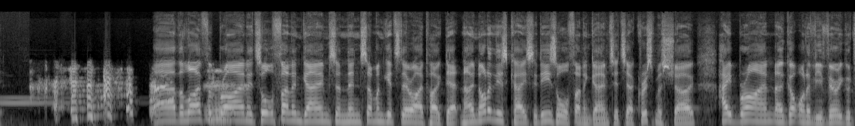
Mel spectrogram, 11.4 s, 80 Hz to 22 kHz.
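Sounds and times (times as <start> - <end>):
telephone-style doorbell ringing with a warbling electronic melody: 0.0 - 0.7
laughter: 0.4 - 3.4
speech: 2.1 - 11.4.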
